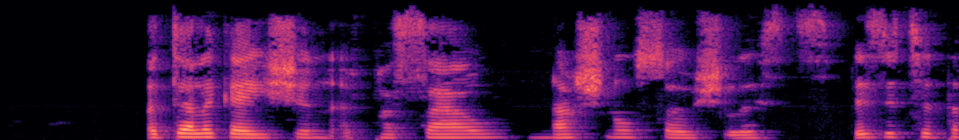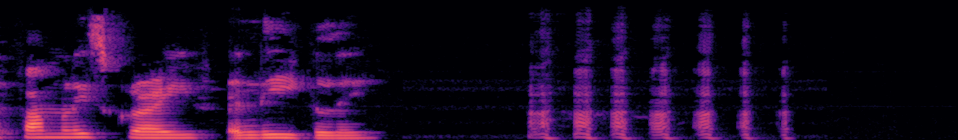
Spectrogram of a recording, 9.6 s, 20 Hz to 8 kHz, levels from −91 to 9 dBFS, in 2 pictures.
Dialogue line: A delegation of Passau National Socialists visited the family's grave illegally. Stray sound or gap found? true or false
true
